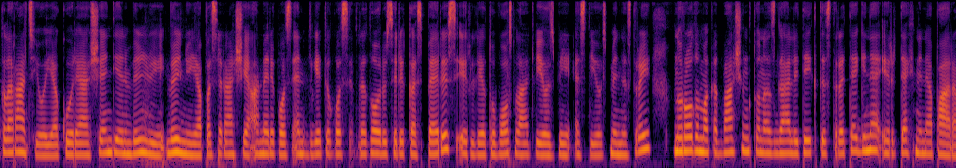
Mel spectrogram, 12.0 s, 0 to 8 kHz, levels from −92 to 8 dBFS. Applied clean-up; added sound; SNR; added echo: neural mask model DeepFilterNet 3.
